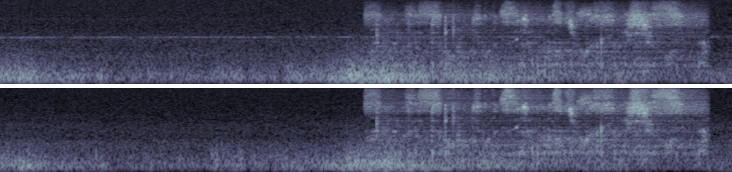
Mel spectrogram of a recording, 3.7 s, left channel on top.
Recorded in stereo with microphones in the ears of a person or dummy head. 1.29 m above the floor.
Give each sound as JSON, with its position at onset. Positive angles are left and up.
{"t": 1.8, "sound": "whispering", "side_deg": -30}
